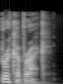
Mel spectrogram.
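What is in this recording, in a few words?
"bric-a-brac", English, British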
